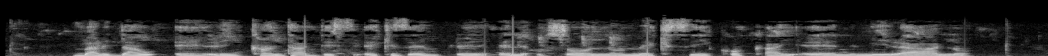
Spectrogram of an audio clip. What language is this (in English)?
Esperanto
